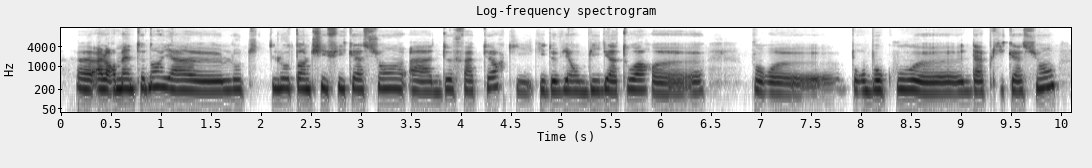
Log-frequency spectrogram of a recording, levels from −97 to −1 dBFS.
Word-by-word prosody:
Heu, 215 Hz, -, 0 dB
alors 195 Hz, -2 st, +5 dB
maintenant, 210 Hz, +3 st, +3 dB
il 230 Hz, -, +2 dB
y -, -, +2 dB
a, 190 Hz, -1 st, +1 dB
heu, 175 Hz, 0 st, +3 dB
l'auth 190 Hz, +1 st, -3 dB
l'authentification 210 Hz, 0 st, 0 dB
à 175 Hz, -2 st, -2 dB
2 170 Hz, +4 st, -2 dB
facteurs 190 Hz, +6 st, -5 dB
qui 165 Hz, -, -10 dB
qui 180 Hz, -, -6 dB
devient 175 Hz, +2 st, +2 dB
obligatoire, 185 Hz, +2 st, 0 dB
heu, 155 Hz, -, -3 dB, 0.5 s
pour, 165 Hz, -4 st, 0 dB
heu, 145 Hz, -, -5 dB
pour 180 Hz, -1 st, -1 dB
beaucoup, 190 Hz, +1 st, +2 dB
heu, 160 Hz, 0 st, +2 dB
d'applications. 185 Hz, +6 st, -1 dB
190 Hz, 135 wpm, -23 LUFS, 175-205 Hz, 0.5 s, alors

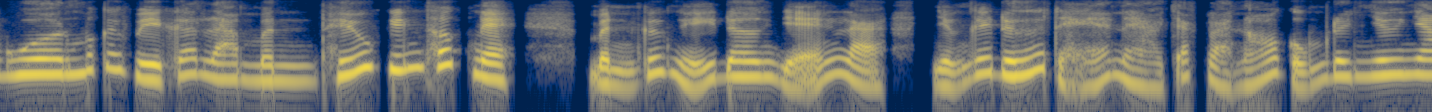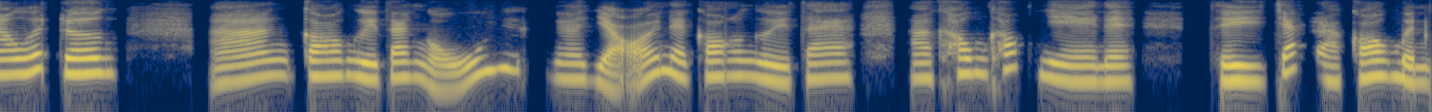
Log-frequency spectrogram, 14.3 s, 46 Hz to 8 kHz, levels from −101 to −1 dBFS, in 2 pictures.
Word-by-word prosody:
quên 265 Hz, +2 st, +5 dB
mất 310 Hz, -, -2 dB
cái 335 Hz, -2 st, -1 dB
việc 210 Hz, -3 st, +5 dB
á 260 Hz, +1 st, -1 dB
là 225 Hz, -4 st, -2 dB
mình 195 Hz, -1 st, -4 dB
thiếu 270 Hz, -, +4 dB
kiến 335 Hz, +2 st, +4 dB
thức 390 Hz, +3 st, +5 dB
nè. 225 Hz, -4 st, +6 dB, 0.4 s
Mình 160 Hz, -4 st, +1 dB
cứ 275 Hz, -, +1 dB
nghĩ 215 Hz, -4 st, 0 dB
đơn 235 Hz, -2 st, +2 dB
giản 240 Hz, -, +1 dB
là 255 Hz, -3 st, -1 dB, 0.2 s
những 155 Hz, -2 st, -2 dB
cái 270 Hz, +2 st, +1 dB
đứa 260 Hz, +5 st, +6 dB
trẻ 165 Hz, -, -6 dB
nào 160 Hz, -9 st, -5 dB
chắc 235 Hz, -, -6 dB
là 180 Hz, -6 st, -5 dB
nó 175 Hz, -, -4 dB
cũng 175 Hz, +8 st, -3 dB
đương 240 Hz, 0 st, 0 dB
như 250 Hz, +1 st, +3 dB
nhau 260 Hz, 0 st, +2 dB
hết 320 Hz, +3 st, +2 dB
trơn. 275 Hz, 0 st, +5 dB, 0.5 s
Á, 200 Hz, +6 st, -1 dB, 0.2 s
con 245 Hz, 0 st, +1 dB
người 225 Hz, -3 st, +2 dB
ta 230 Hz, +2 st, 0 dB
ngủ, 215 Hz, -, -3 dB, 0.3 s
ờ, 215 Hz, -1 st, -5 dB
giỏi 210 Hz, +7 st, -1 dB
nè, 260 Hz, -6 st, 0 dB
con 240 Hz, +1 st, -2 dB
người 205 Hz, -5 st, 0 dB
ta, 220 Hz, +3 st, -5 dB, 0.3 s
à, 220 Hz, 0 st, -4 dB
không 270 Hz, 0 st, -1 dB
khóc 340 Hz, +5 st, -2 dB
nhè 195 Hz, -5 st, -2 dB
nè, 190 Hz, 0 st, -2 dB, 0.4 s
thì 195 Hz, -1 st, +3 dB
chắc 310 Hz, +3 st, 0 dB
là 215 Hz, -4 st, -4 dB
con 235 Hz, +2 st, +2 dB
mình 185 Hz, -4 st, -1 dB
235 Hz, 220 wpm, -20 LUFS, 195-265 Hz, 0.5 s, nè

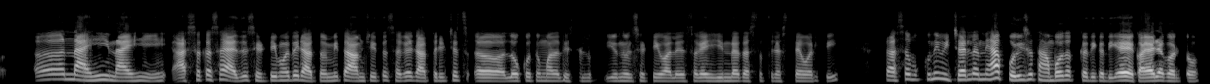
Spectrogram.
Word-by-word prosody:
अ, 230 Hz, +4 st, -5 dB
नाही, 210 Hz, -2 st, +3 dB
नाही 170 Hz, -1 st, 0 dB, 0.2 s
असं 185 Hz, +6 st, -7 dB
कसं 220 Hz, +1 st, -2 dB
आहे -, -, +6 dB
ॲज 165 Hz, -, -7 dB
अ -, -, -2 dB
सिटीमध्ये 190 Hz, +4 st, -3 dB
राहतो 160 Hz, -2 st, +1 dB
मी 180 Hz, -, -6 dB
तर -, -, +4 dB
आमच्या 170 Hz, +2 st, +3 dB
इथे 195 Hz, +3 st, -11 dB
सगळे 180 Hz, +1 st, -5 dB
रात्रीचेच 165 Hz, +2 st, -3 dB
अ, 155 Hz, -1 st, +1 dB
लोकं 165 Hz, +2 st, -3 dB
तुम्हाला 165 Hz, -1 st, -4 dB
दिसतील 155 Hz, 0 st, -15 dB, 0.2 s
युनिव्हर्सिटीवाले 160 Hz, -1 st, -5 dB
सगळे 160 Hz, +1 st, -2 dB
हिंडत 165 Hz, +1 st, -4 dB
असतात 160 Hz, +1 st, -8 dB
रस्त्यावरती. 155 Hz, +3 st, -8 dB, 0.5 s
तर 195 Hz, -, +1 dB
असं 240 Hz, +3 st, -2 dB
कुणी 250 Hz, +3 st, -5 dB
विचारलं 235 Hz, 0 st, +1 dB
नाही 235 Hz, +2 st, 0 dB
हां, 295 Hz, -, +10 dB
पोलिस 205 Hz, +2 st, +1 dB
थांबवतात 195 Hz, +2 st, 0 dB
कधी-कधी 170 Hz, -3 st, -4 dB
"ए -, -, +9 dB
काय 160 Hz, +1 st, +8 dB
रे 180 Hz, +1 st, +4 dB
करतो." 155 Hz, -2 st, -3 dB
170 Hz, 190 wpm, -24 LUFS, 160-195 Hz, 0.5 s, हां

